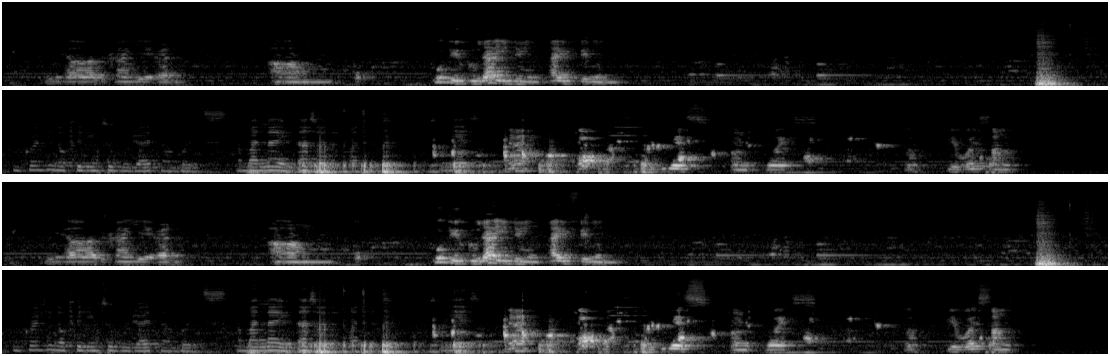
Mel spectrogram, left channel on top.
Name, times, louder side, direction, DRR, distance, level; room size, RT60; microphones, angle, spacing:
voice 1, 0.5-1.7 2.7-3.3 4.3-6.1 16.1-16.3 17.1-17.2 17.5-17.9 18.4-18.9 20.1-20.2 20.5-21.2, right 4 dB, 60° right, 9 dB, 0.6 m, -26 dB
voice 2, 7.1-7.8 8.1-8.6 10.3-10.6 11.2-13.0 13.4-15.0 15.3-15.8 16.1-17.5 17.8-17.9 19.1-19.2, right 2 dB, 20° right, 7 dB, 0.6 m, -26 dB
10.5 x 9.5 x 2.7 m, 0.43 s
head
